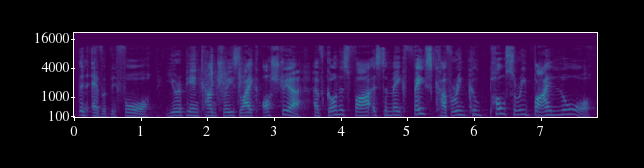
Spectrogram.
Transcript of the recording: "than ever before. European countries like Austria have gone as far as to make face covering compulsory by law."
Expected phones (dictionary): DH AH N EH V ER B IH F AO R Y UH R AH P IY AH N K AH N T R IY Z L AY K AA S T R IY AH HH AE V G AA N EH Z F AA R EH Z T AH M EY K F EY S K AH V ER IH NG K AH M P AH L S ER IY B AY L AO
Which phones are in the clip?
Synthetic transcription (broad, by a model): DH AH N EH V ER B IH F AO R Y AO R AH P IY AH N K AH N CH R IY Z L AY K AA S T R IY AH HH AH V G AA N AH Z F AA R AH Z T AH M EY K F EY S K AH V ER IH NG K AH M P AH L S ER IY B AY L AO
